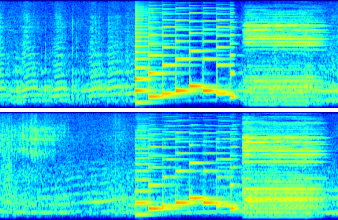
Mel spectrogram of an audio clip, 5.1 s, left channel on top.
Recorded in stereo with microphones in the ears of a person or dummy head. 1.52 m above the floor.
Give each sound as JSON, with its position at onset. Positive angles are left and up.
{"t": 2.0, "sound": "a ringtone", "side_deg": 45, "distance_m": 0.7}
{"t": 3.6, "sound": "a buzzer", "side_deg": -55, "distance_m": 3.5}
